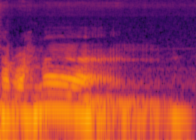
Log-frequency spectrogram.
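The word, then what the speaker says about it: الرحمن: Bien sûr, il y a un alif qui n'est pas écrit, mais qui se prononce Ar-Rahman.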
